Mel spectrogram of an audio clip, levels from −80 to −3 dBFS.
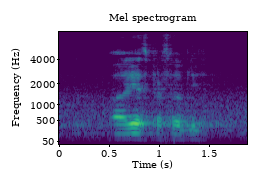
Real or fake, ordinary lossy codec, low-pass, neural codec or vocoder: real; none; none; none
